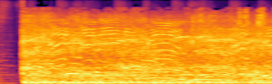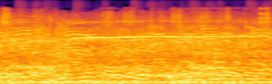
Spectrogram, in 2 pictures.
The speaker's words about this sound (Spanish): ha vuelto el tradicional desfile al Paseo de la Castellana de Madrid en formato más reducido, también con limitaciones por la pandemia, pero han vuelto los abucheos y algunos gritos de dimisión contra el presidente del Gobierno, Pedro Sánchez.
